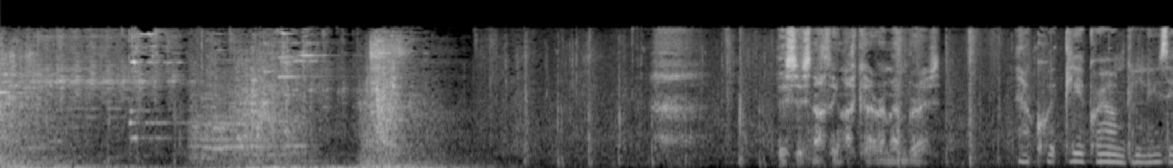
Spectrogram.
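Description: Footsteps crunch on stone.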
